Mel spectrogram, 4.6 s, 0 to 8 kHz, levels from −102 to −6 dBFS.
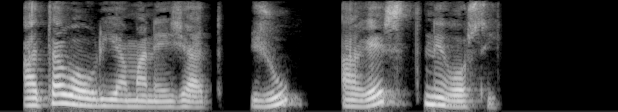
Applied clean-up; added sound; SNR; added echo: none; none; none; none.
